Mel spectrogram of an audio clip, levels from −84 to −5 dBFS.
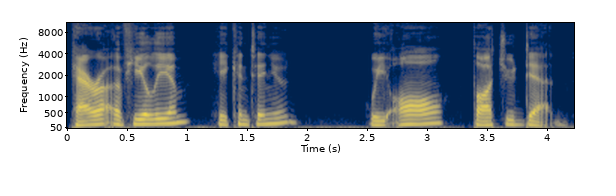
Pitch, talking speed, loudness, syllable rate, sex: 140 Hz, 140 wpm, -20 LUFS, 4.3 syllables/s, male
